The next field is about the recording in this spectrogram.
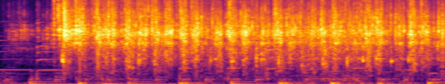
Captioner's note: ice cubes clattering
